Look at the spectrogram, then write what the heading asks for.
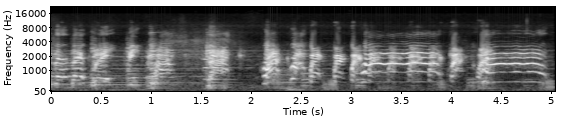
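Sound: people imitating duck quacks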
